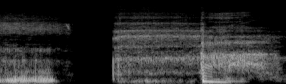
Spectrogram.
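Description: Acted sleep breathing: a soft snoring breath, a pause, then a long rough breath of restful sleep.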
